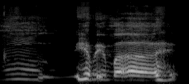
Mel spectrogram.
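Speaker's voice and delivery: put-on slow, soft, whiny kid voice; little Cody Rhodes sulking, soft and slow; imitating little Cody. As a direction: pout and whine it. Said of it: "little Cody Rhodes".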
